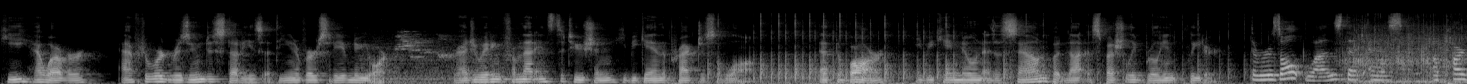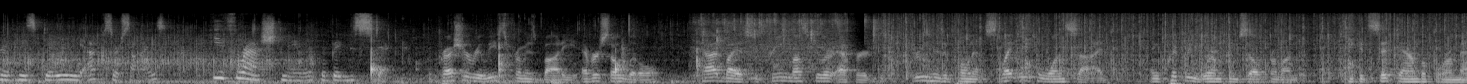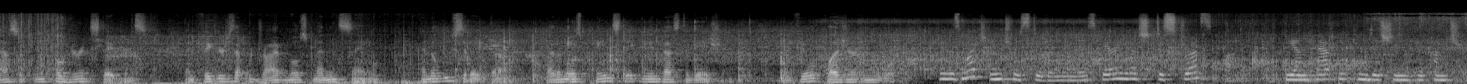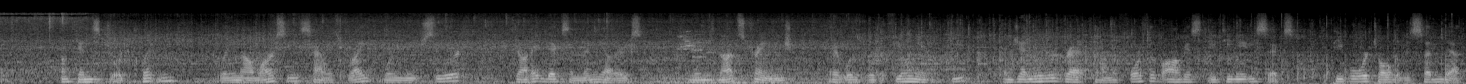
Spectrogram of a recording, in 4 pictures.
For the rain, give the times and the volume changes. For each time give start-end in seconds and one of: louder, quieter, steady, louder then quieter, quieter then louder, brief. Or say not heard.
13.3-58.6 steady.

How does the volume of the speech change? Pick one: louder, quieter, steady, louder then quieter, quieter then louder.
steady.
